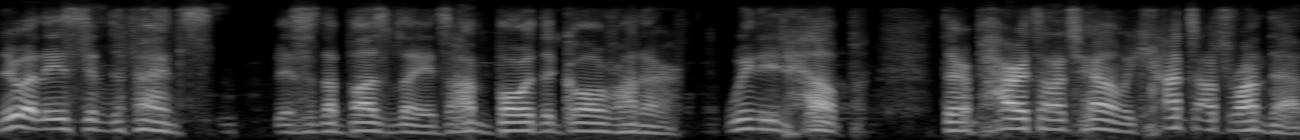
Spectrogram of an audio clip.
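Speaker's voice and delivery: rough, gruff, distressed voice. A crew member calls for help over the radio, in a gruff voice. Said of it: "you hear a kind of gruff voice".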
